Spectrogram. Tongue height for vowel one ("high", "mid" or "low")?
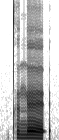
mid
